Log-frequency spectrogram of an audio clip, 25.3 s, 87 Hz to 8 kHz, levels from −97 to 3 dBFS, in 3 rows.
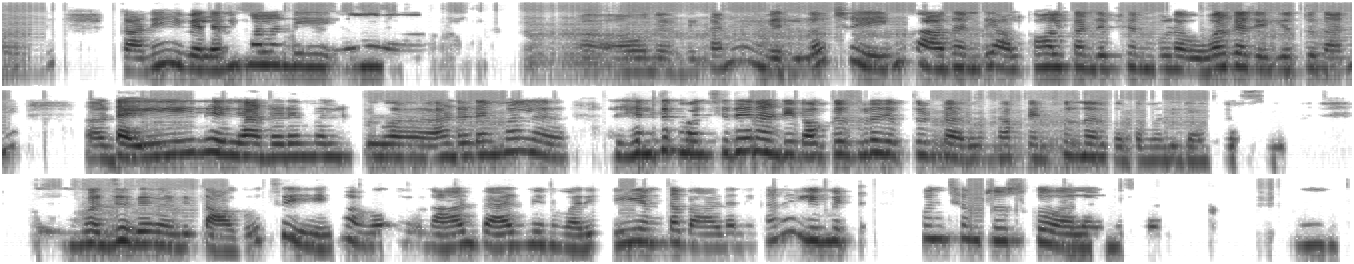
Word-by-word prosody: అవునండి. 290 - -16 0.4
కానీ 205 +6 +2 0.2
వెళ్ళనివ్వాలండి. 255 +4 +3 0.3
హ్మ్. 245 +2 0 1.3
అ - - -3 0.2
అవునండి. 190 -2 -6
కానీ 230 +10 -4 0.2
వెళ్ళొచ్చు 215 - -1 0.2
ఏమి 225 +7 -3
కాదండి 230 0 +3
ఆల్కహాల్ 240 +3 +1
కన్సంప్షన్ 225 0 -1
కూడా 225 -1 +2
ఓవర్‌గా 240 +5 +6
చేయొద్దు 210 +2 -2
కానీ 225 +10 -1 0.7
డైలీ 245 +7 +6 0.2
100 220 0 +3
ఎంఎల్ 225 0 -3 0.2
టూ 225 - -1 0.4
100 230 +3 +1
ఎంఎల్ 285 +3 -1 0.6
హెల్త్‌కి 265 +3 +3
మంచిదేనండి 270 0 +4
డాక్టర్స్ 235 +1 +2
కూడా 275 +1 +3
చెప్తుంటారు. 235 -5 -2
నా 210 - -2
ఫ్రెండ్స్ 205 +1 -6
ఉన్నారు 220 -1 0
కొంతమంది 190 0 -8
డాక్టర్స్ 185 +2 -13 1.1
మంచిదేనండి 225 -3 +1
తాగొచ్చు, 185 - -3 0.2
ఏమవ్వదు. 215 +3 -6
నాట్ 205 +5 -1
బ్యాడ్ 205 +2 +1
నేను 215 -1 -7
మరీ 190 +2 -3 0.3
అంత 240 +1 -4
బ్యాడని 200 +1 -8
కానీ 420 +11 -9
లిమిట్ 275 0 -1 0.4
కొంచెం 305 0 -5
చూసుకోవాలండి. 200 -8 -3 1.1
హ్మ్. 215 0 -10
225 Hz, 110 wpm, -22 LUFS, 210-255 Hz, 1.3 s, ఓవర్‌గా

